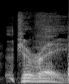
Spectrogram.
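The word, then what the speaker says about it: purée: You pronounce the verb puree as puree. – Versus puree. – The correct French pronunciation, puree.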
